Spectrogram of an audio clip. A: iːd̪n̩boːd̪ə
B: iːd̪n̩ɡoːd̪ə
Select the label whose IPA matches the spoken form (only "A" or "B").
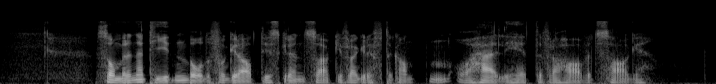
A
